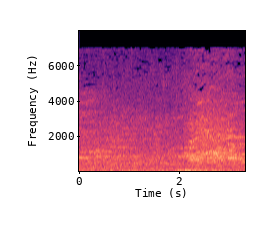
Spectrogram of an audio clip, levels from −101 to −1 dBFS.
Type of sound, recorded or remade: recorded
